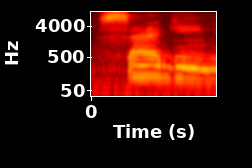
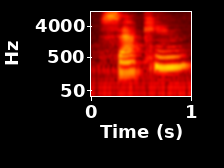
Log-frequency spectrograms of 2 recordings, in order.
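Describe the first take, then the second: First: "sagging" with a deep voiced g in the middle. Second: "sacking" with a crisp voiceless k, no voicing. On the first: Pronunciation teacher contrasting k and g, deep voiced g. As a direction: say "sagging" letting the g buzz low and voiced. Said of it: "Make that deep sound". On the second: Pronunciation teacher contrasting k and g, crisp voiceless k. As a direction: say "sacking" with a sharp unvoiced k in the middle. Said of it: "That's usually the harder sound". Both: Shown as a demonstration.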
